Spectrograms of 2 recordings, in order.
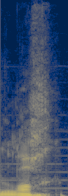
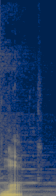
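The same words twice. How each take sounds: First: It ends with a harsh, raspy throat sound. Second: It ends with a hard, clipped k sound. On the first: The speaker calls it right. "It is actually Loch ... pronounced with the the the harsh throat noise" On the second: The speaker calls it wrong. "not Loch"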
